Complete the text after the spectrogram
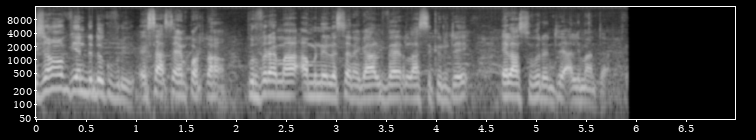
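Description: A man speaks with animation into microphones close by.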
